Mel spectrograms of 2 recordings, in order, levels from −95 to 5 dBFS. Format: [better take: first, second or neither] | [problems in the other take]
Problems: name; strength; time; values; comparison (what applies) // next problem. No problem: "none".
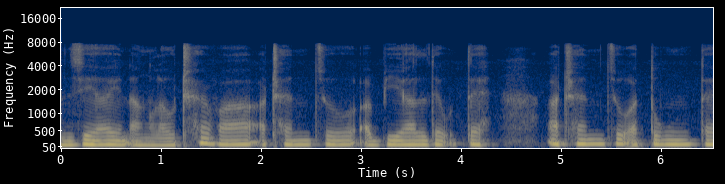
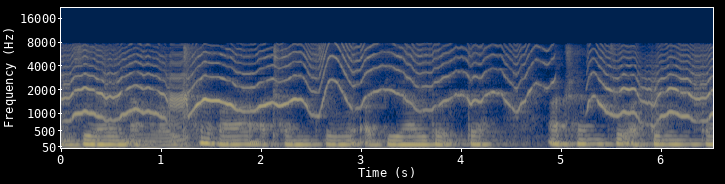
first | background sound (Screech); 3 dB below the speech // room echo; dies away in 0.8 s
